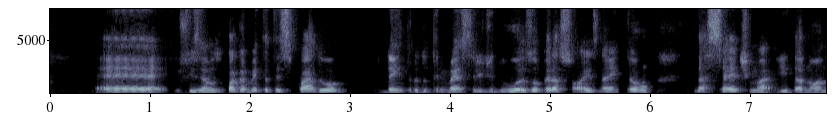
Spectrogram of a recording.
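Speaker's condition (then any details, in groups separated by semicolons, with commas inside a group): No condition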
